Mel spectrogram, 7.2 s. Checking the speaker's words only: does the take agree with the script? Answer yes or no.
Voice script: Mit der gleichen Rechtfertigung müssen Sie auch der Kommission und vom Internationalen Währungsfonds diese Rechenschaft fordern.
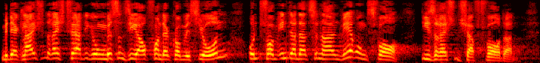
no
